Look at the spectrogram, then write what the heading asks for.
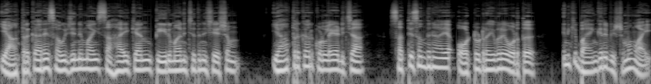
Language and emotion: Malayalam, sad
